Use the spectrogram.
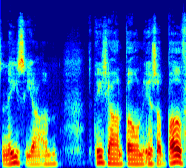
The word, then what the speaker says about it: nasion: did i know i thought it was called an asian but i checked the pronunciation it says nasion the nasion bone is above her eye level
